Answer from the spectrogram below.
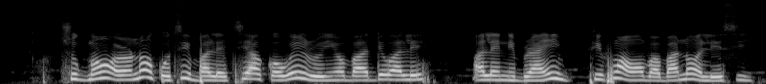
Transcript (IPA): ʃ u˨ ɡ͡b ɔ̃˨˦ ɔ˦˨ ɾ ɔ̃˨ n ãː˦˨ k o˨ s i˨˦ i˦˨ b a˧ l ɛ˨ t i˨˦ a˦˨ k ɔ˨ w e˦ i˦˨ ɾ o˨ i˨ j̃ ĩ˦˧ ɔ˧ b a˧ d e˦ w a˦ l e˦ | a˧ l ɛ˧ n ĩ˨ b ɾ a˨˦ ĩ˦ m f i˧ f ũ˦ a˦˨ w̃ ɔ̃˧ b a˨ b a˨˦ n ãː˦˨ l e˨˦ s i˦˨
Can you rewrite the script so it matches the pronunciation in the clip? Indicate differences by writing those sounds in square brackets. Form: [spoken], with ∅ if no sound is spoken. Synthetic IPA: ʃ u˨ ɡ͡b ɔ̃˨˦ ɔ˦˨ ɾ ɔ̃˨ n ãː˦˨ k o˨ [t] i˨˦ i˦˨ b a˧ l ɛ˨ t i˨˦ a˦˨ k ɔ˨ w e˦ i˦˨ ɾ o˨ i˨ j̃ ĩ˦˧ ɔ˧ b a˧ d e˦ w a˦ l e˦ | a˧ l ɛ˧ n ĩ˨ b ɾ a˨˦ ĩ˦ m f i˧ f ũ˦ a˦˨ w̃ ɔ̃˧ b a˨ b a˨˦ n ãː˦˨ l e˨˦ s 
